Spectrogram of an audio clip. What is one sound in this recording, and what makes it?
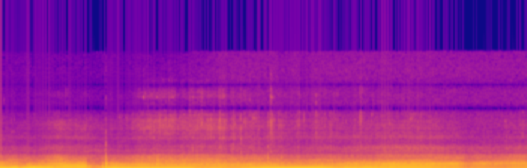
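A rally car engine roars as the car speeds away down a gravel road, shifting gears.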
